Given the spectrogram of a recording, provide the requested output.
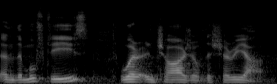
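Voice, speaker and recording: A man is speaking. He has an Arabic accent. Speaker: professor. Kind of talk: lecture. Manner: halting, many fillers.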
